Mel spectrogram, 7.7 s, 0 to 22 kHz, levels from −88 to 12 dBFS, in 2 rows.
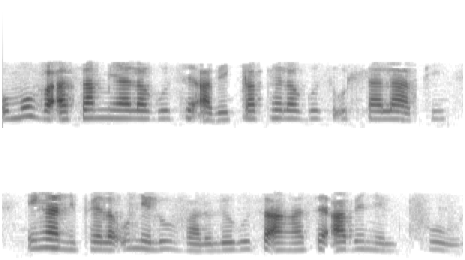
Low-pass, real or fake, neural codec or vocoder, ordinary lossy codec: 3.6 kHz; real; none; MP3, 16 kbps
